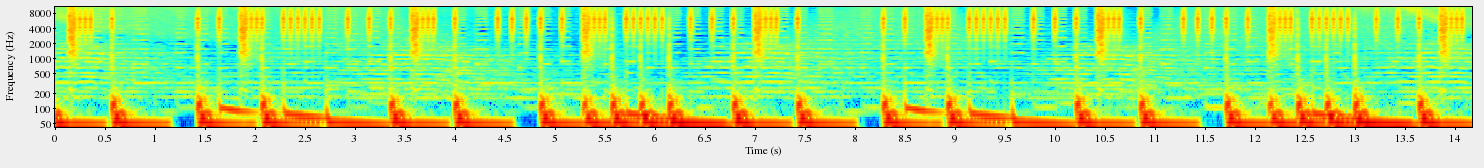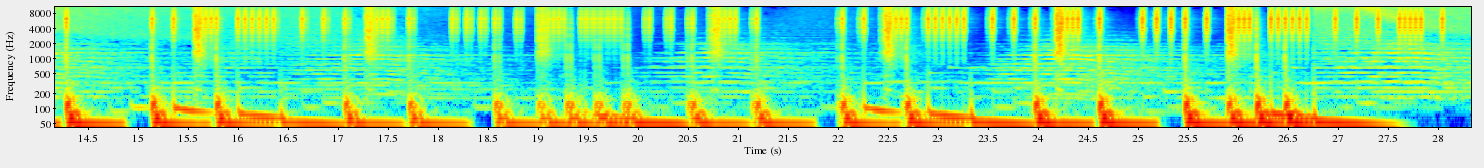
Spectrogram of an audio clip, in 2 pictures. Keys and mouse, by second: 9.0 click, 10.1 right click, 11.5 click, 12.6 a, 13.7 Tab, 13.7 click, 17.5 right click, 18.4 click, 19.8 click, 20.9 click, 22.4 KP_Enter, 23.0 t, 24.5 click, 25.3 Return, 25.4-28.1 typing, 26.0 click, 26.8 alt+click, 27.5 Return.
